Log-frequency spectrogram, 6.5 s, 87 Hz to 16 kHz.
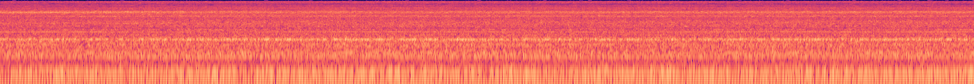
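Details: Toyota 2ZZ-GE engine: smooth, even idle with a steady hiss from the aftermarket induction kit, no knocks or ticks; normal, healthy idle.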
